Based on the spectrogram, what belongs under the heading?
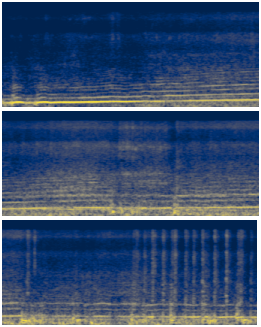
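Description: Car engine heard from inside the cabin under hard acceleration, its revs climbing steadily over the first four seconds and then held high for the rest.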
